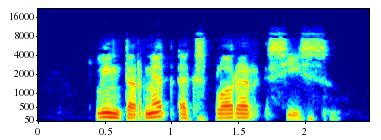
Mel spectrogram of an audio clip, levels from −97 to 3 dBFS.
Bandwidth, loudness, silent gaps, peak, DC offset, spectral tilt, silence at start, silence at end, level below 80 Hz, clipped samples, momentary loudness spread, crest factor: 9.4 kHz; -18 LUFS; none; -2 dBFS; under 0.1%; -5.5 dB/octave; 0.45 s; 0.35 s; -52 dBFS; under 0.1%; 11 LU; 16 dB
